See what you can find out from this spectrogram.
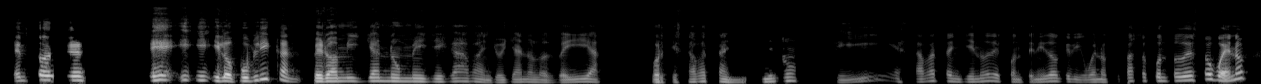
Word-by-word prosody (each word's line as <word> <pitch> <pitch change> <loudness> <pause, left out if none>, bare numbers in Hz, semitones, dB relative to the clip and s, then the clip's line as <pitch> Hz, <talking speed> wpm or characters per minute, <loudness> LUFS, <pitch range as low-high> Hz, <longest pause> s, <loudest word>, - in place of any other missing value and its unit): Entonces, 190 +2 +4 0.6
eh, 205 +2 +5
y 205 -1 -5
y 190 - -6
y 165 - +7
lo 155 -2 +7
publican, 190 - +2
pero 145 +1 +7
a 150 - +5
mí 150 -3 -5
ya 160 0 0
no 155 -1 -1
me 140 -2 -3
llegaban, 130 -4 -10
yo 105 - -12
ya 110 +2 -11
no 115 -1 -11
los 100 -2 -13
veía 115 +2 -8 0.5
porque 110 0 -5
estaba 120 +7 -10
tan 105 -5 -8 0.2
lleno 150 +6 -7 0.4
Sí, 115 - -18
estaba 125 +5 -15
tan 145 -5 -13
lleno 125 +6 -11
de 150 -4 -10
contenido 120 +6 -10
que 130 -2 -16
digo, 110 -3 -16
bueno, 115 0 -10
¿qué 115 - -44
pasó 155 +1 -13
con 165 0 -7
todo 175 +4 -1
esto? 200 +5 0
Bueno, 265 +7 +3
145 Hz, 180 wpm, -26 LUFS, 120-165 Hz, 0.6 s, y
